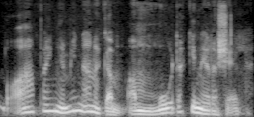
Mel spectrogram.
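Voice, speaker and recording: An Ilocano actor playing a brooding, regretful husband who drinks in a radio drama, with a gravelly, husky voice. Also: male voice, mid-range voice, sing-song, fairly quick, darkish tone, no room sound. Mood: brooding, wistful. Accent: Filipino, Ilocano. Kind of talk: Ilocano radio drama acting with inner monologue.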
